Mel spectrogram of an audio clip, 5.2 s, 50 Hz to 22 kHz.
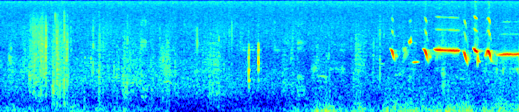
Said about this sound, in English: Sage sparrow number 5.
